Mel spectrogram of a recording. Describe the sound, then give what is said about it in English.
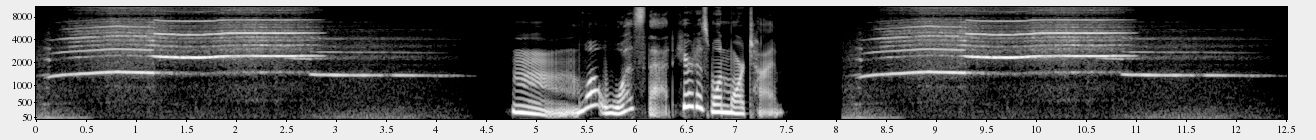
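A sweet potato (camote) vendor cart's steam whistle sounds in two long, steady, high-pitched blasts of about three to four seconds each, with a person talking in the gap between them. “A camote cart. A camote cart.”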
